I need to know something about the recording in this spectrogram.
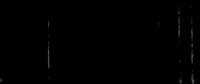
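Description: Faint clicks from a computer mouse and keyboard: a single click about half a second in, then a quick run of three near the end.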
